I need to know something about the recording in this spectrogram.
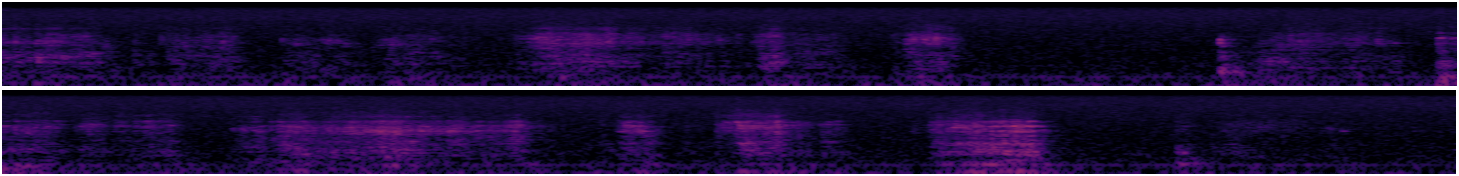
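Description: A scraper rasps against a plaster wall in short bursts.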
